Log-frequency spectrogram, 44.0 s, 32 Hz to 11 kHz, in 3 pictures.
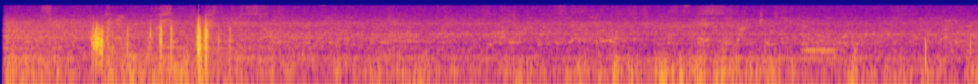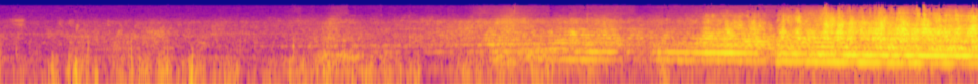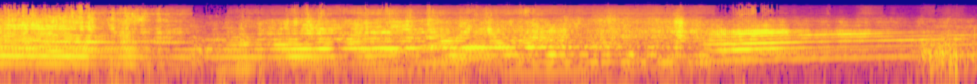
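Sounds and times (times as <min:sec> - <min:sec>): sports car engines passing: 0:16.1 - 0:44.0.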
